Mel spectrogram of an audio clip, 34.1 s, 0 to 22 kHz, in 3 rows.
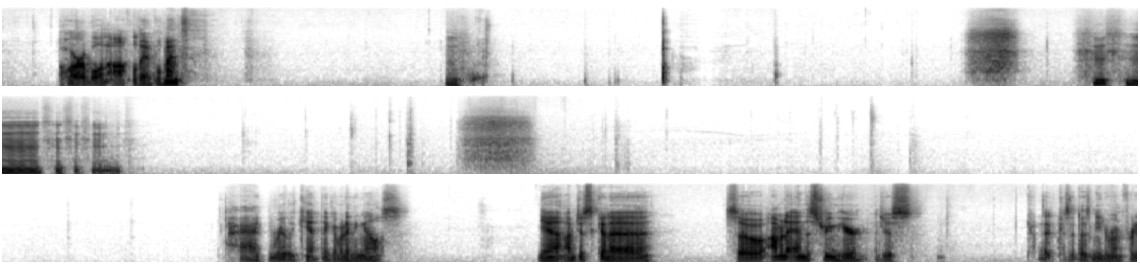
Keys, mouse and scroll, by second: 7.8 middle click, 8.8-13.8 middle drag, 14.4 middle click, 18.0 middle click, 19.8 middle click, 21.0-23.4 middle drag, 24.0 middle click, 28.5 click, 30.6 click.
